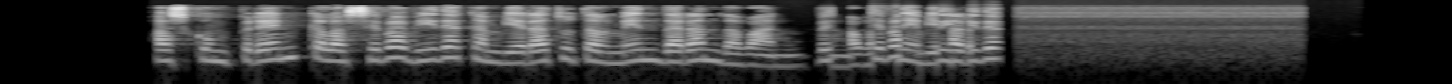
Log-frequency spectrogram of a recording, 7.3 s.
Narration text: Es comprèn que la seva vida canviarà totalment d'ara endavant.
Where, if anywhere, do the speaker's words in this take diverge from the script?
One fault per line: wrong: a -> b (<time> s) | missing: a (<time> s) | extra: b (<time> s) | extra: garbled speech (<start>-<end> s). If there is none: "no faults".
extra: garbled speech (4.1-5.0 s)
